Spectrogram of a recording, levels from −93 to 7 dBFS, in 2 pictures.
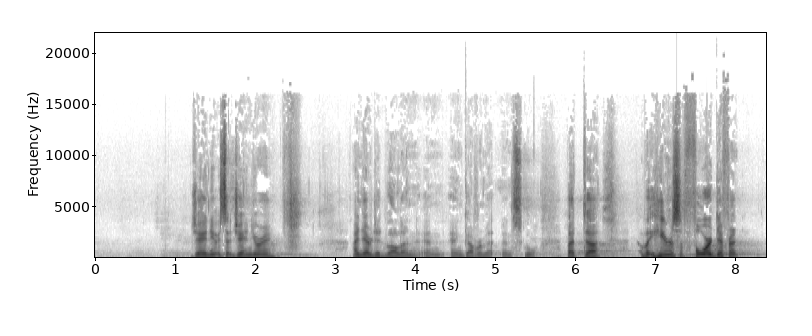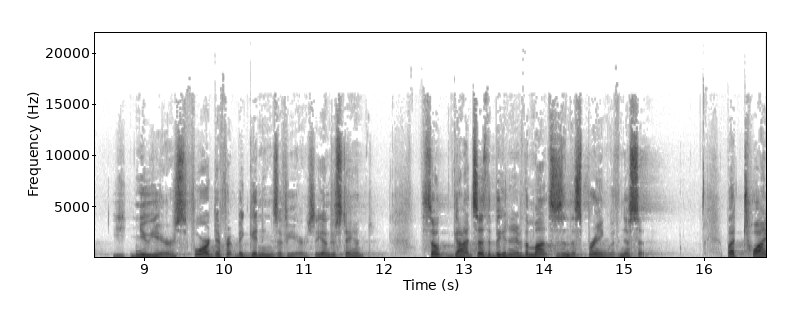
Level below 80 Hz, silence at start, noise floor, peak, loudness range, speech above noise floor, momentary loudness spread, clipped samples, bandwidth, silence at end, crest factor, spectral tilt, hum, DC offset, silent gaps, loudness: -68 dBFS; 1.2 s; -63 dBFS; 0 dBFS; 9 LU; 41 dB; 20 LU; under 0.1%; 17 kHz; 0 s; 24 dB; -2.5 dB/octave; none; under 0.1%; none; -21 LUFS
